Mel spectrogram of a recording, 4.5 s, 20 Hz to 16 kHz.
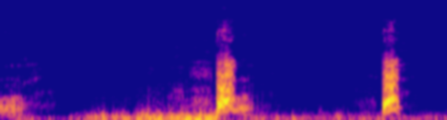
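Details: Pet dog barking while its owner talks to it: two short, sharp barks about 1.7 seconds apart, each a brief bright burst, with the owner's voice and low room rumble between them.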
